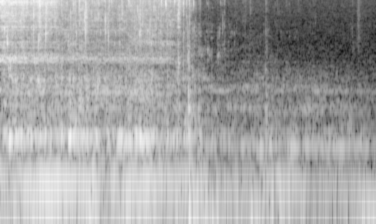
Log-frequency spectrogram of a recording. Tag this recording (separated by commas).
faucet, home sounds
